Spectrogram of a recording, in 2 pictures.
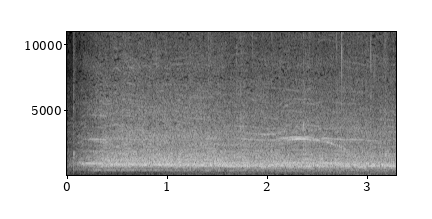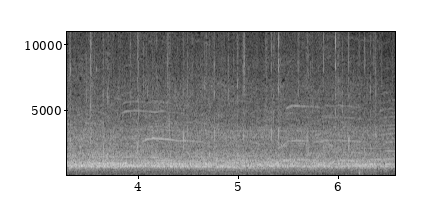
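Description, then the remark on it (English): A huge football stadium crowd at Morumbi Stadium in Brazil, at a game between Brazil and Bolivia, roars and cheers in a dense, unbroken wall of sound, loud and steady throughout, with scattered shouts and whistles rising above the din. “I went to Morumbi Stadium to record a game between Brazil and Bolivia, and the crowd was insane.”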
